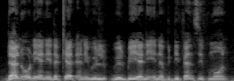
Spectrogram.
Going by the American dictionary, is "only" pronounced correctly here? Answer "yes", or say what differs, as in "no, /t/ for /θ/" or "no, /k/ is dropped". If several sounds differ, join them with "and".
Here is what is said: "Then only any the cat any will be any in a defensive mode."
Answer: yes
